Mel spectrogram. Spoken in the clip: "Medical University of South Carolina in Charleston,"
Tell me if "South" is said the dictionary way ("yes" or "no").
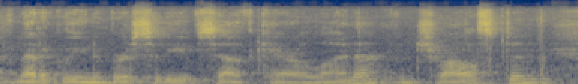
yes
